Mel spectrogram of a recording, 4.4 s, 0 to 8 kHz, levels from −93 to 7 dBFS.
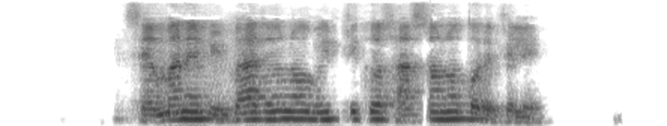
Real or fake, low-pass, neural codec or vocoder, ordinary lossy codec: fake; 7.2 kHz; vocoder, 44.1 kHz, 128 mel bands every 512 samples, BigVGAN v2; AAC, 32 kbps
